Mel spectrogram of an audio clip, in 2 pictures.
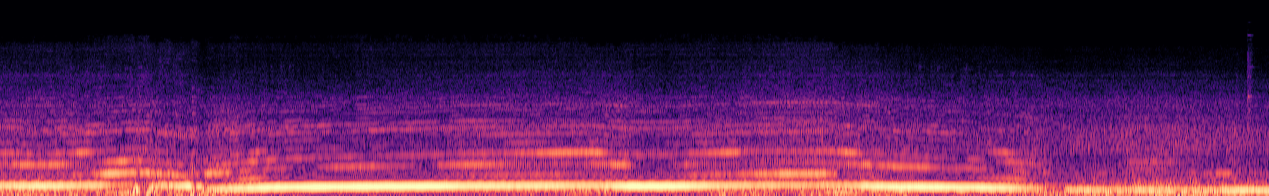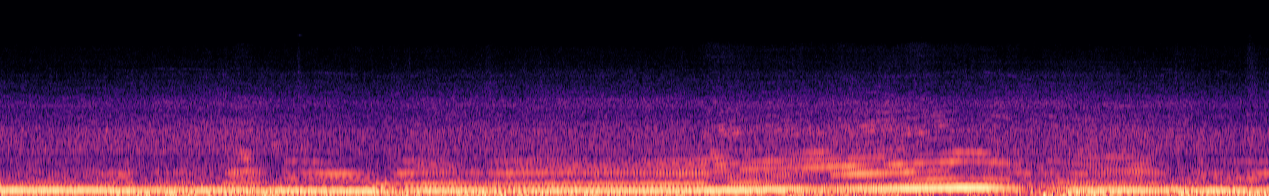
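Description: Toyota Altezza's engine heard from inside the cabin, held high in the revs with a brief dip about two seconds in. About ten seconds in the pitch drops to a lower level, then rises and falls with the throttle and drops sharply near the end.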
